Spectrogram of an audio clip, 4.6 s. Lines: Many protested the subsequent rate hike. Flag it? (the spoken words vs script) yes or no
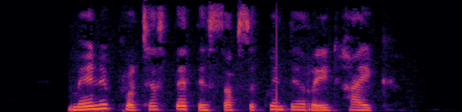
no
